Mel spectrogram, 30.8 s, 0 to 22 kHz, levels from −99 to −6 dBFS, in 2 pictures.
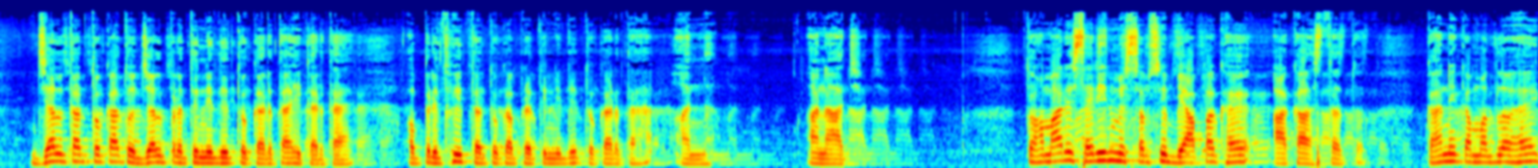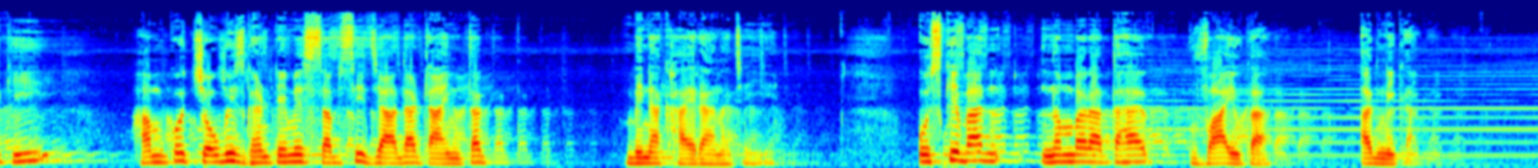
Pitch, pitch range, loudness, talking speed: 145 Hz, 120-165 Hz, -20 LUFS, 110 wpm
